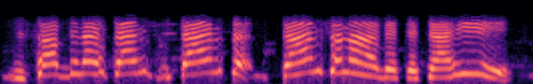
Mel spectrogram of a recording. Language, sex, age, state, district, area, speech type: Maithili, female, 18-30, Bihar, Muzaffarpur, rural, conversation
